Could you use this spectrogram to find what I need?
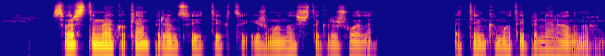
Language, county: Lithuanian, Kaunas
